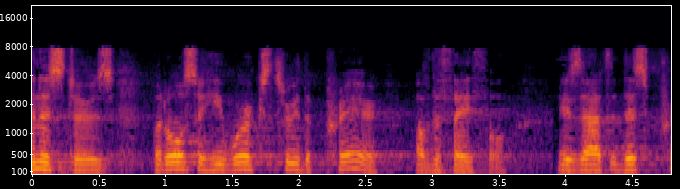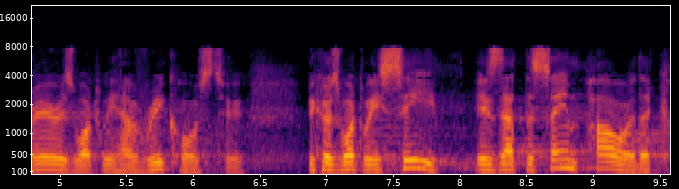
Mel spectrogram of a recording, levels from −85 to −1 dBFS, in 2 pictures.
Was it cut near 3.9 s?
yes; 1 cut; at 3.9 s

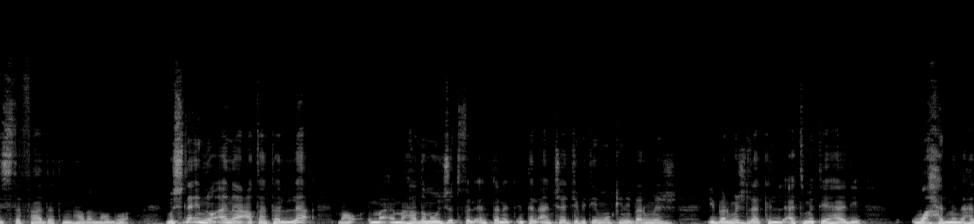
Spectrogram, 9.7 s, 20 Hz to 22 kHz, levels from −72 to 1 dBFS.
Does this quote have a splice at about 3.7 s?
yes; 1 cut; at 3.7 s

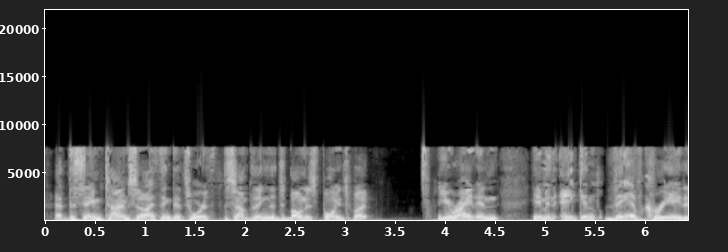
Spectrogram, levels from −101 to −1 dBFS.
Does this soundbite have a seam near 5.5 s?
yes; 1 cut; at 5.5 s

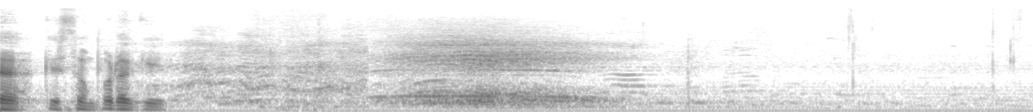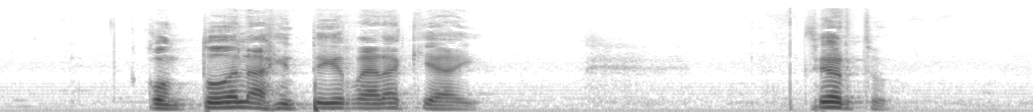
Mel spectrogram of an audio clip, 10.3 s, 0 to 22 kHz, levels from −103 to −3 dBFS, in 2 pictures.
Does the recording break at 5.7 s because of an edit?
no; 1 cut; at 1.8 s

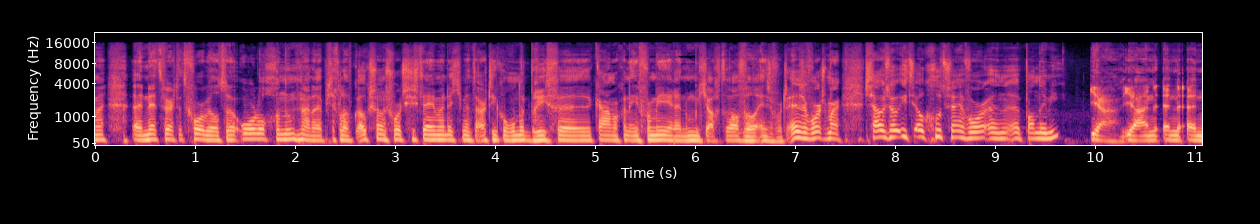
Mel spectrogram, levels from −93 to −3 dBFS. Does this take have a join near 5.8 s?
no; 0 cuts

